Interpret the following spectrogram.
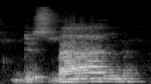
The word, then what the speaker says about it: disband: rule of word stress words of two syllables or d syllabic words take the primary word stress on the second if they begin with the prefix disks so in all this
